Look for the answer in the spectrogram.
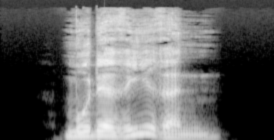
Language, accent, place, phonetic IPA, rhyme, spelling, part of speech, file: German, Germany, Berlin, [modəˈʁiːʁən], -iːʁən, moderieren, verb, De-moderieren.ogg
- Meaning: to moderate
